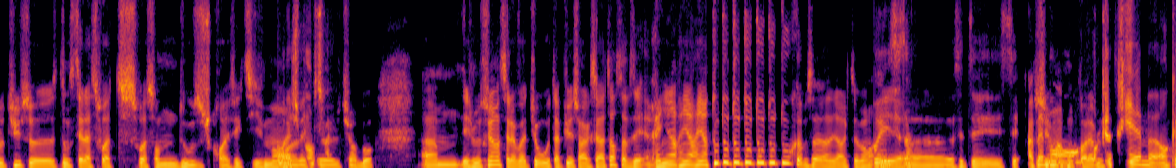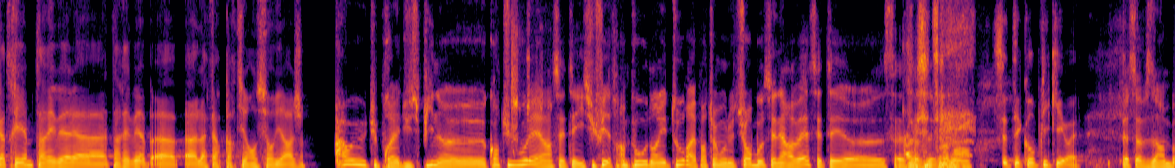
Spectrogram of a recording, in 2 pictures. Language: French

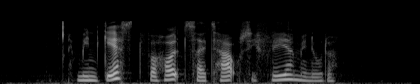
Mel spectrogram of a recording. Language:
Danish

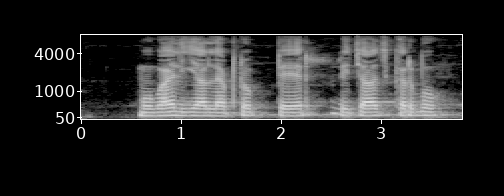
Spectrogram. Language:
Magahi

